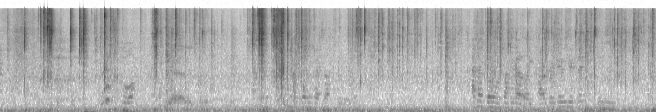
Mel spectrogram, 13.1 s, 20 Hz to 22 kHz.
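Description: Cellophane wrapper of a 1981 Topps football cello pack crinkling and crackling as it is worked open by hand, in irregular short crackles.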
